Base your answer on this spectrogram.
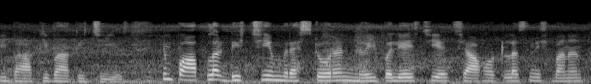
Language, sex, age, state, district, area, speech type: Kashmiri, male, 18-30, Jammu and Kashmir, Pulwama, urban, spontaneous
